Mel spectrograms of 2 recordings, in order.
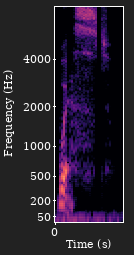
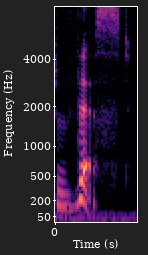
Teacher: so w is rounded lips and V is a little bit of lip biting action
